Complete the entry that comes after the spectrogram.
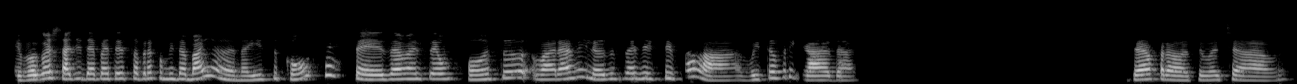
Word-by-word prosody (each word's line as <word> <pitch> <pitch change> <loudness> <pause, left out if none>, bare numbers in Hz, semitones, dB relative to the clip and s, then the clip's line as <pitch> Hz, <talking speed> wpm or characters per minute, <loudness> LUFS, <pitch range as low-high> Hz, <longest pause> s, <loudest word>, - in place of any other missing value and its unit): Eu 200 - -3
vou 215 +2 +5
gostar 270 -1 +4
de 265 +2 -7
debater 255 +1 -1
sobre 265 0 -2
a - - -7
comida 250 -2 0
baiana. 240 - +2
Isso 225 +6 -4
com 265 - -1
certeza 240 - +2
vai 255 0 +1
ser 250 -1 0
um 255 +1 -3
ponto 240 +1 -3 0.3
maravilhoso 245 +2 +1
pra 260 0 -2
gente 255 -1 -6
se 280 -1 -3
falar. 190 - 0
Muito 215 +6 -5
obrigada. 200 - 0 2.7
Até 220 +3 +4
a 240 - +6
próxima, 205 -2 -1
tchau. 190 0 -3
240 Hz, 125 wpm, -23 LUFS, 210-260 Hz, 2.7 s, a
